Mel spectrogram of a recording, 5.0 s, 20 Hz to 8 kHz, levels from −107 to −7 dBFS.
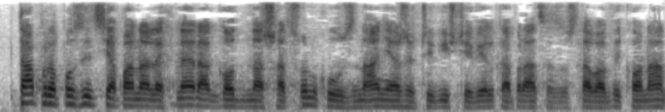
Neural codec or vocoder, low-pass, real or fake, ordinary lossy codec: none; 7.2 kHz; real; AAC, 48 kbps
